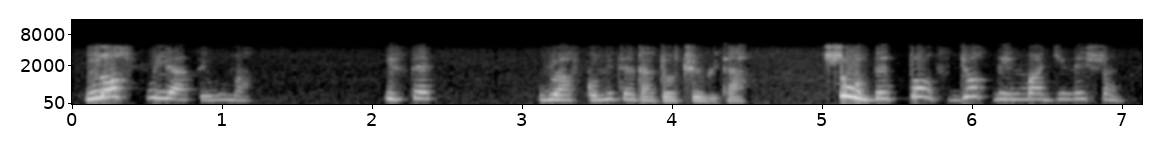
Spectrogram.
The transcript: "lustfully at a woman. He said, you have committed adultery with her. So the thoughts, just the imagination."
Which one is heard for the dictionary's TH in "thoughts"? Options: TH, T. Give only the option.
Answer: T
